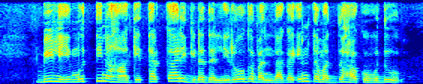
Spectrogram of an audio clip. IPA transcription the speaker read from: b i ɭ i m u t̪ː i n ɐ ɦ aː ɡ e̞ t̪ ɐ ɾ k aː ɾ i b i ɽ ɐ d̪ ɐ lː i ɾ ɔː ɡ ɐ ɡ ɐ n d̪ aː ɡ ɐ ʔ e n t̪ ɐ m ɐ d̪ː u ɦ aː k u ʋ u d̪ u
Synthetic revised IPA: b i ɭ i m u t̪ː i n ɐ ɦ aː ɡ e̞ t̪ ɐ ɾ k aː ɾ i ɡ i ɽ ɐ d̪ ɐ lː i ɾ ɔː ɡ ɐ b ɐ n d̪ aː ɡ ɐ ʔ e n t̪ ɐ m ɐ d̪ː u ɦ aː k u ʋ u d̪ u

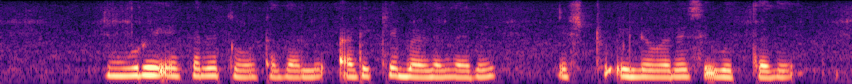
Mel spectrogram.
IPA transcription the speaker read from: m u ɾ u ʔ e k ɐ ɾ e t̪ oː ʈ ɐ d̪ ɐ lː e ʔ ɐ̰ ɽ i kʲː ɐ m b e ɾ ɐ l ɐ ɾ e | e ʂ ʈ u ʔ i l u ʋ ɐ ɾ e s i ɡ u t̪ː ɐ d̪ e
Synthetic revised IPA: m uː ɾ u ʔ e k ɐ ɾ e t̪ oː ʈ ɐ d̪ ɐ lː i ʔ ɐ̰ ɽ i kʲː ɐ b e ɭ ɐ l ɐ ɾ e | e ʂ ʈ u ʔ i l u ʋ ɐ ɾ e s i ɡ u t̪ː ɐ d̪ e

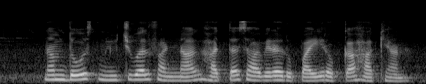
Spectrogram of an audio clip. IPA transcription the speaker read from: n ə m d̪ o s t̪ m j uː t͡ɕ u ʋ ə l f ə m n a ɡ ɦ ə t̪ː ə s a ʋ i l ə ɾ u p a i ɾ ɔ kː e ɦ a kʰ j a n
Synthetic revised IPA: n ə m d̪ o s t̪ m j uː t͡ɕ u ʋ ə l f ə ɳ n a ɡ ɦ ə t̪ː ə s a ʋ i ɾ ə ɾ u p a i ɾ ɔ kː a ɦ a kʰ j a n

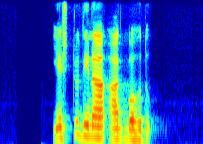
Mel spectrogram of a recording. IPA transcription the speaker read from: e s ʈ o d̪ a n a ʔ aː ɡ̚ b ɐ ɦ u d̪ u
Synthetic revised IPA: e ʂ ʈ u d̪ i n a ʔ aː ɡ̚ b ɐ ɦ u d̪ u

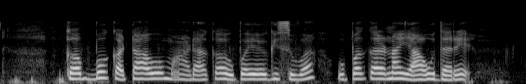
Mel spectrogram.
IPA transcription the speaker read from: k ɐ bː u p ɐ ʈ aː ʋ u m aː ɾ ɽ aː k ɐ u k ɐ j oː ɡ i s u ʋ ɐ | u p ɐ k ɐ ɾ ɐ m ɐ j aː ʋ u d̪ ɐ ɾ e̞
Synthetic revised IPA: k ɐ bː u k ɐ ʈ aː ʋ u m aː ɽ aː k ɐ u p ɐ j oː ɡ i s u ʋ ɐ | u p ɐ k ɐ ɾ ɐ ɳ ɐ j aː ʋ u d̪ ɐ ɾ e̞

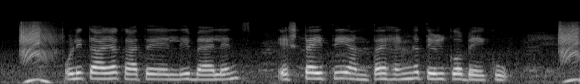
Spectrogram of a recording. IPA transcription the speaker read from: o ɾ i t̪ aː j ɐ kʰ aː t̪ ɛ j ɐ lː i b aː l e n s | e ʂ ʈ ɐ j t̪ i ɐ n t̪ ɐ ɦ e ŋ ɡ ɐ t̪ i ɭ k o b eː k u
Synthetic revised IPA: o ɭ i t̪ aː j ɐ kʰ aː t̪ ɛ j ɐ lː i b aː l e n s | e ʂ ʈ ɐ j t̪ i ɐ n t̪ ɐ ɦ e ŋ ɡ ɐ t̪ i ɭ k o b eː k u

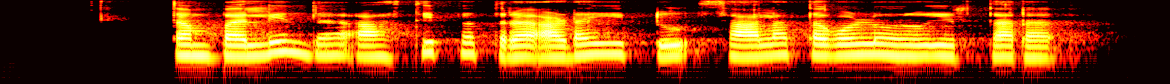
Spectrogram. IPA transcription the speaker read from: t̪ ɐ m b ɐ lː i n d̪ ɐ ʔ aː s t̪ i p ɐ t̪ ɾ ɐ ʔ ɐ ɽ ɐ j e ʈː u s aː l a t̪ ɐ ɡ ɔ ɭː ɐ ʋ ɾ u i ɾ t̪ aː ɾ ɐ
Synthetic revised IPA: t̪ ɐ m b ɐ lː i n d̪ ɐ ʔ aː s t̪ i p ɐ t̪ ɾ ɐ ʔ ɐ ɽ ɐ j i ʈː u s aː l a t̪ ɐ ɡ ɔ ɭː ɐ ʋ ɾ u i ɾ t̪ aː ɾ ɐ

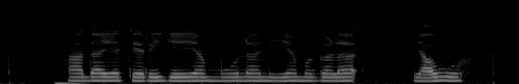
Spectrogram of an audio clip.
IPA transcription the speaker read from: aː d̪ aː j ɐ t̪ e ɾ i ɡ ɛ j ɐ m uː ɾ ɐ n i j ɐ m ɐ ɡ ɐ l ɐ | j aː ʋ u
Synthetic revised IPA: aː d̪ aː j ɐ t̪ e ɾ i ɡ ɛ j ɐ m uː l ɐ n i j ɐ m ɐ ɡ ɐ ɭ ɐ | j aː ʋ u

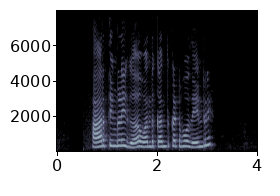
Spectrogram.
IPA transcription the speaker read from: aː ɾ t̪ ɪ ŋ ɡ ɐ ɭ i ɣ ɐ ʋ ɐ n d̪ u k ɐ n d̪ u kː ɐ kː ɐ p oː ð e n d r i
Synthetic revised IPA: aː ɾ t̪ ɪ ŋ ɡ ɐ ɭ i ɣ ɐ ʋ ɐ n d̪ ɯ k ɐ n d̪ ɯ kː ɐ ʈː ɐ p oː ð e n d r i

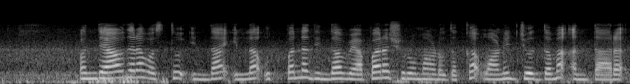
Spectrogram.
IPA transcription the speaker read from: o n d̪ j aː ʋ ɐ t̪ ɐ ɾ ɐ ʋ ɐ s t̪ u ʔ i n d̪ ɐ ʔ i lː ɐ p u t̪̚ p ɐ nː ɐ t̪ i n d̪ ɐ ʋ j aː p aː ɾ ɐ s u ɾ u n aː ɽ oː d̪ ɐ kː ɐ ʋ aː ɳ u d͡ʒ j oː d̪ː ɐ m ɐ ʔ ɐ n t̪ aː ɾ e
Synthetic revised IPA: o n d̪ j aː ʋ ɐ d̪ ɐ ɾ ɐ ʋ ɐ s t̪ u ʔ i n d̪ ɐ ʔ i lː ɐ ʔ u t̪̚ p ɐ nː ɐ d̪ i n d̪ ɐ ʋ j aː p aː ɾ ɐ ʃ u ɾ u m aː ɽ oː d̪ ɐ kː ɐ ʋ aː ɳ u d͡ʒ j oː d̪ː ɐ m ɐ ʔ ɐ n t̪ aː ɾ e

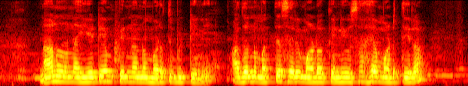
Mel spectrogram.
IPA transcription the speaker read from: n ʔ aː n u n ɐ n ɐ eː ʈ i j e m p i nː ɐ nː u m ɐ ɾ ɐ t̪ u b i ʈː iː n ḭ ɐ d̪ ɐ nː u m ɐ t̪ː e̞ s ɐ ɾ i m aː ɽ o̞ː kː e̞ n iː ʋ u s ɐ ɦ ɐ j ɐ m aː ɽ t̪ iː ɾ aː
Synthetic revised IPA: n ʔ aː n u n ɐ nː ɐ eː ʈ i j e m p i nː ɐ nː u m ɐ ɾ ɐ t̪ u b i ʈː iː n ḭ ɐ d̪ ɐ nː u m ɐ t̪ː e̞ s ɐ ɾ i m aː ɽ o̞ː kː e̞ n iː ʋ u s ɐ ɦ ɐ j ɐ m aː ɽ t̪ iː ɾ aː

